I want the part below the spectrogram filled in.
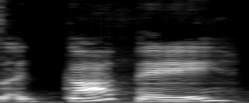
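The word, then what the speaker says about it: ἀγάπη: hamartia so this is agape it has a breathing mark the other direction this is a smooth breathing mark so that the alpha is pronounced just the way an alpha sounds ah Agape agape hamartia Agape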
